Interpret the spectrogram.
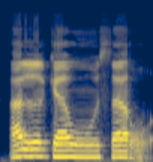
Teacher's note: diangkat lagi ujung lidah kepada makhrajnya di langit-langit atas, biar agar lebih tebal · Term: ra tafkhim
